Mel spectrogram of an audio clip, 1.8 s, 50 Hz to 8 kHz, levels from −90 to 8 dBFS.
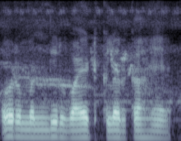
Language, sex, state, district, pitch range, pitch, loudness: Hindi, male, Jharkhand, Deoghar, 105-110 Hz, 110 Hz, -16 LUFS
